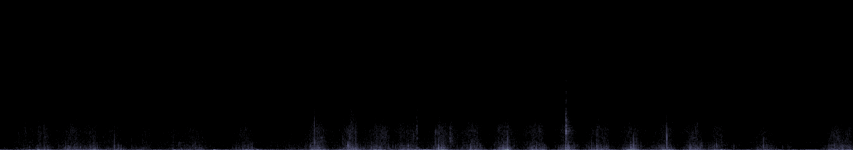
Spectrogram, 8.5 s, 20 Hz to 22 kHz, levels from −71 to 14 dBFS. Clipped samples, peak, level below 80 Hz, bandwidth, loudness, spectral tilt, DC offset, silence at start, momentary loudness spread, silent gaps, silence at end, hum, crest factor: under 0.1%; -18 dBFS; -40 dBFS; 14 kHz; -44 LUFS; -6.5 dB/octave; under 0.1%; 0 s; 11 LU; none; 0 s; none; 20 dB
